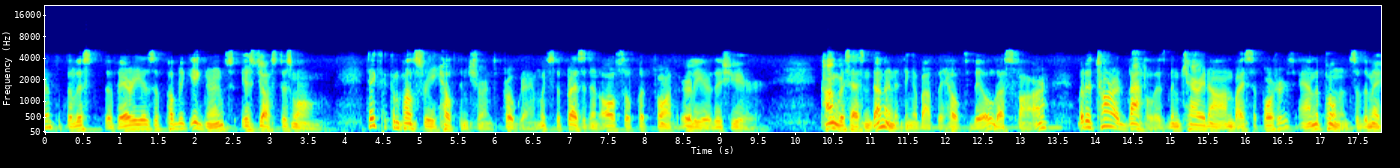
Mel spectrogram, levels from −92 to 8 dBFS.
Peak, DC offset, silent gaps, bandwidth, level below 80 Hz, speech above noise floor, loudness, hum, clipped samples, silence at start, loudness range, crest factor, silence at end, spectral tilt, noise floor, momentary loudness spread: -6 dBFS; under 0.1%; none; 5.4 kHz; -58 dBFS; 25 dB; -23 LUFS; none; under 0.1%; 0 s; 3 LU; 16 dB; 0 s; -10.5 dB/octave; -47 dBFS; 10 LU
